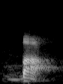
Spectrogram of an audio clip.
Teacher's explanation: Ba is supposed to be a bilabial voiced plosive sound.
